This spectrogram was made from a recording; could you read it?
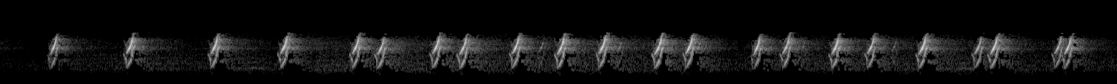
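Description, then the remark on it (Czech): A spotted crake, a secretive blackbird-sized bird living hidden in the shore vegetation of ponds and lakes, calls alone: a long, steady series of sharp, whiplike rising notes repeated about twice per second, loud and evenly spaced, like a dripping water whistle. “Přesto je původcem tohoto hlasu pták, a to pták velmi skrytě žijící v pobřežní vegetaci rybníků a jezer, asi jako kos velký chřástal kropenatý.”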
